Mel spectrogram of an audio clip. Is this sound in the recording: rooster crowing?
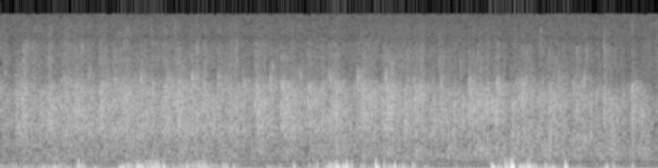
no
